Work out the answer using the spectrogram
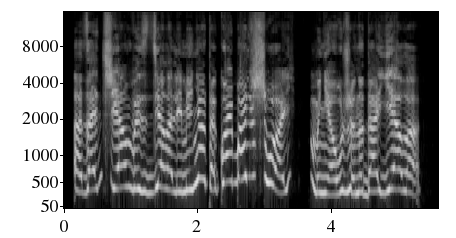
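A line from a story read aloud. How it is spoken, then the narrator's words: Sobbing. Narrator (Russian): продолжала рыдать рабыня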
